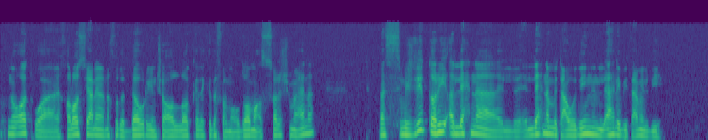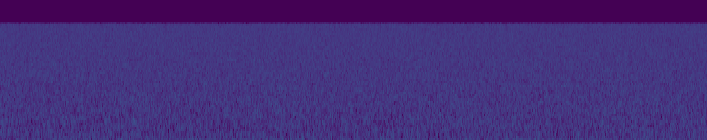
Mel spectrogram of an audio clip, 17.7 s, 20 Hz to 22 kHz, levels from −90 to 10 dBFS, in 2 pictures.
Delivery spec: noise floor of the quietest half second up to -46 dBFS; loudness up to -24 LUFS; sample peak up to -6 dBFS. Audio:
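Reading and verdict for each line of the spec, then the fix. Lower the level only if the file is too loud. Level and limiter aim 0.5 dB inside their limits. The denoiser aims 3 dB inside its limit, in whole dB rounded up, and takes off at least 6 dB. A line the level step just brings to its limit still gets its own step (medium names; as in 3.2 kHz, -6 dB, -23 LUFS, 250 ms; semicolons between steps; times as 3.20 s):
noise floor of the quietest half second -57 dBFS: pass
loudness -22.5 LUFS: fail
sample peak -5.0 dBFS: fail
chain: trim -2 dB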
